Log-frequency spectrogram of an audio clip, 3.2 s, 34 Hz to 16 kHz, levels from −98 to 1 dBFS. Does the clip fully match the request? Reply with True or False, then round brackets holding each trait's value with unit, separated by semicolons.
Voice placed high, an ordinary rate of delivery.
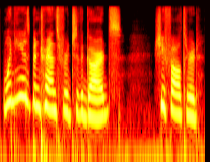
True (255 Hz; 190 wpm)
